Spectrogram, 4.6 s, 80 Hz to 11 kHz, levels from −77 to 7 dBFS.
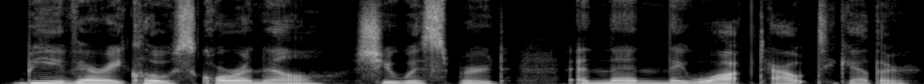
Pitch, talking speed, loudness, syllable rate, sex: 190 Hz, 155 wpm, -18 LUFS, 5.2 syllables/s, female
